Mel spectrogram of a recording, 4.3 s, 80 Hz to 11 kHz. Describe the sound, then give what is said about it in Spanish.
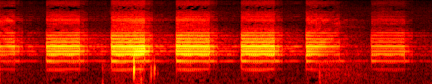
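An alarm sounds to mark the end of a ten-minute turn in a timed debate. It is a loud series of evenly spaced electronic beeps, each about half a second long, repeating alone without talk. “Cuando terminen los 10 minutos, pues sonará la siguiente alarma que voy a poner ahora.”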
